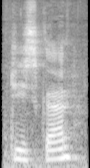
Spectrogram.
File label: "jiis'kaan" pronunciation; Aadsookaan related words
